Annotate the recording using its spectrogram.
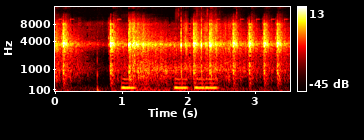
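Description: A game explosion booms.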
